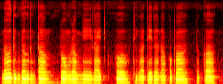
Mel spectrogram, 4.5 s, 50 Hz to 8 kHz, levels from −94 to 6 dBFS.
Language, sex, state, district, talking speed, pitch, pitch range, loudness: Garo, male, Meghalaya, South Garo Hills, 120 wpm, 120 Hz, 110-120 Hz, -15 LUFS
